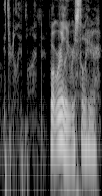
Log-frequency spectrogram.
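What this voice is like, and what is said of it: Whispering. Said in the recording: “whispering? Why are we whispering”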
